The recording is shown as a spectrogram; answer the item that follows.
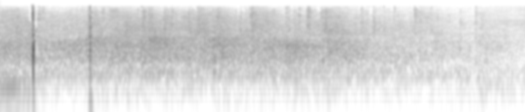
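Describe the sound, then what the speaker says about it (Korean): A church congregation applauds during a Sunday worship service: a couple of sharp claps ring out, then a soft, faint wash of clapping lingers and slowly fades, with no talking. "우리의 목사 되신 주님께 감사와 영광의 박수 올려드립니다."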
